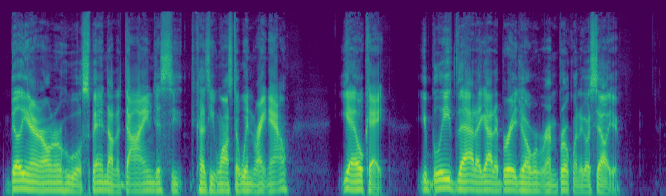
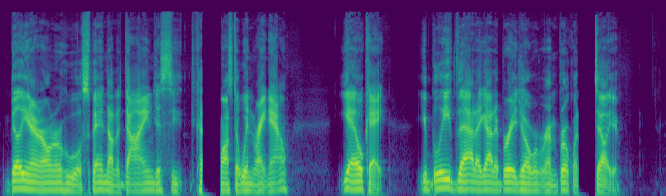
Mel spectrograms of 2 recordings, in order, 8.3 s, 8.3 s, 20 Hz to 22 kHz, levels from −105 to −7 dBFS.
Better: first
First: none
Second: audio cutting out; at 2.5 s and at 7 s

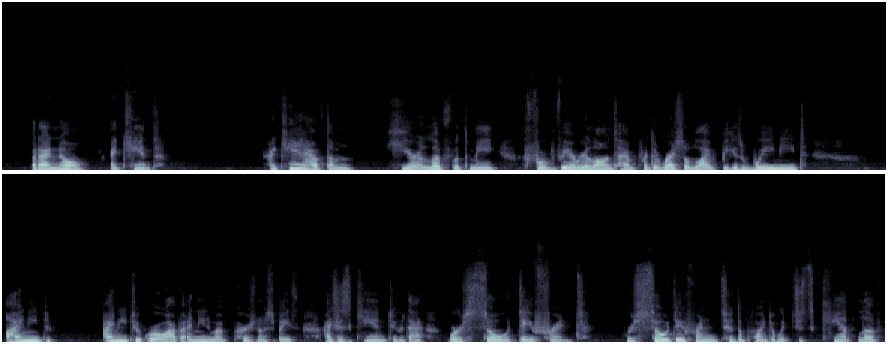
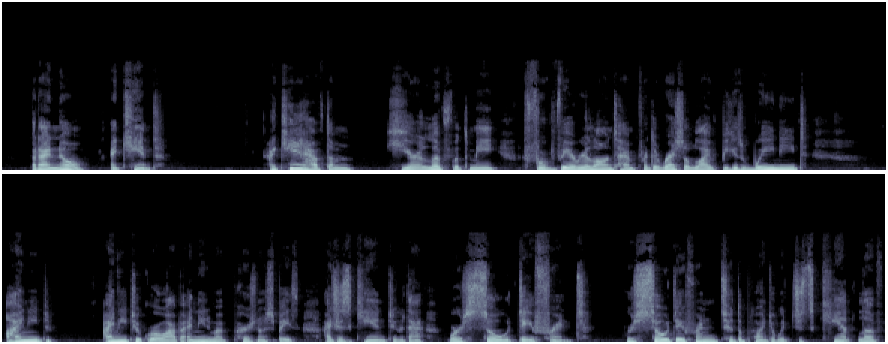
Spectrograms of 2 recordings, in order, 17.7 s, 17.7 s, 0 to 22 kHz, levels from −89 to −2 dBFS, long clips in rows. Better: second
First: muffled; very; fading above 3.5 kHz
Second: none

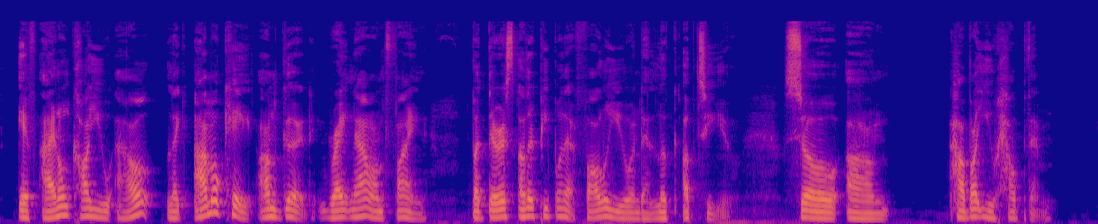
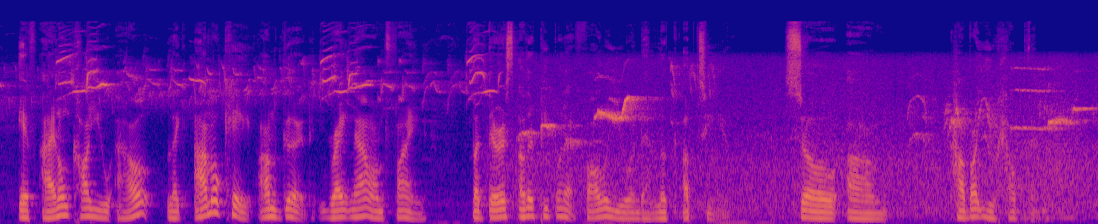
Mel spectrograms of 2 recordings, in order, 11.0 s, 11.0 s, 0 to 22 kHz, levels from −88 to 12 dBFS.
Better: first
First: none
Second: animal sounds; loud; throughout; 3 dB below the speech

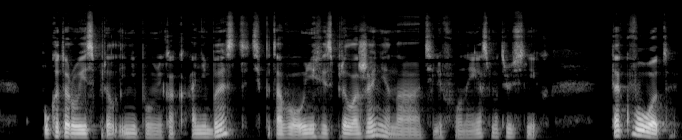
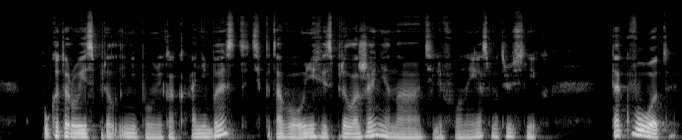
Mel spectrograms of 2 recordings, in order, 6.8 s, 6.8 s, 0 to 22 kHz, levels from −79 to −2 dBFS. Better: second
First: thin; somewhat; fading below 300 Hz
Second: none

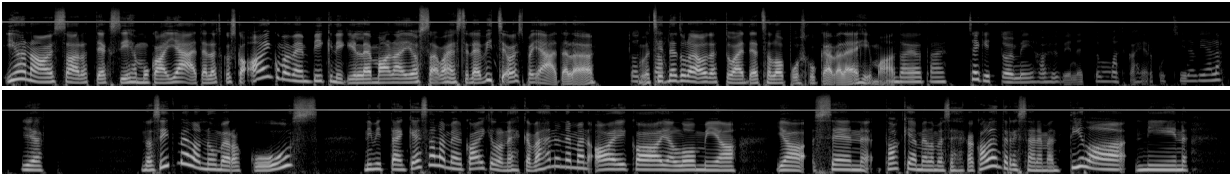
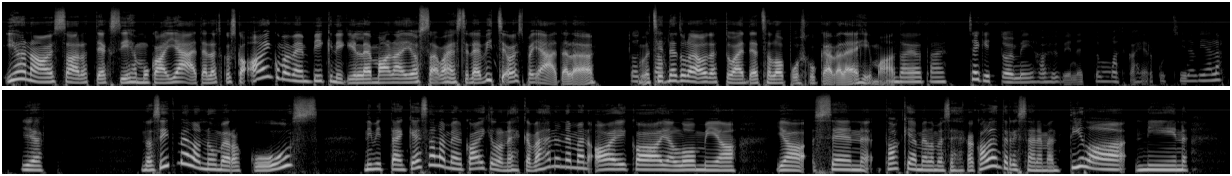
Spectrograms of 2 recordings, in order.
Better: second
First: high-pitched whine; loud; throughout; 8 kHz, 5 dB below the speech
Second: high-pitched whine; faint; throughout; 8 kHz, 35 dB below the speech

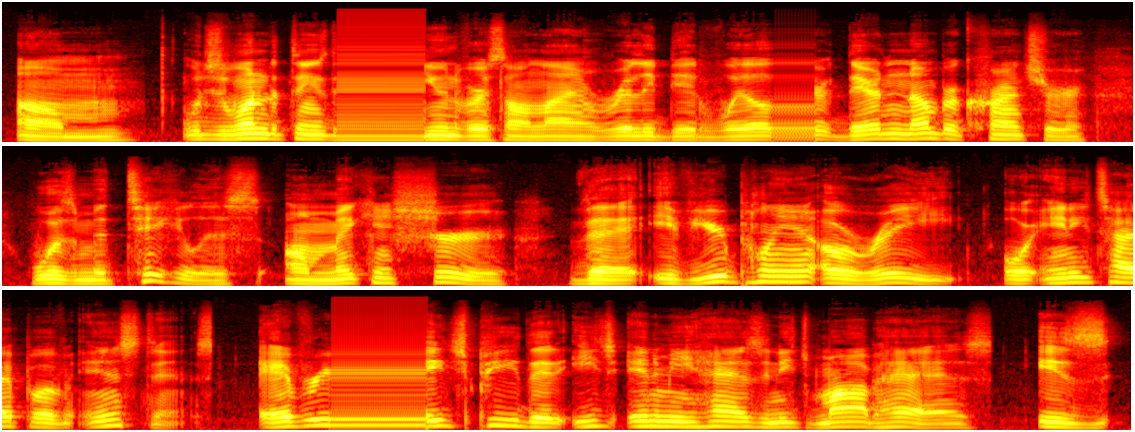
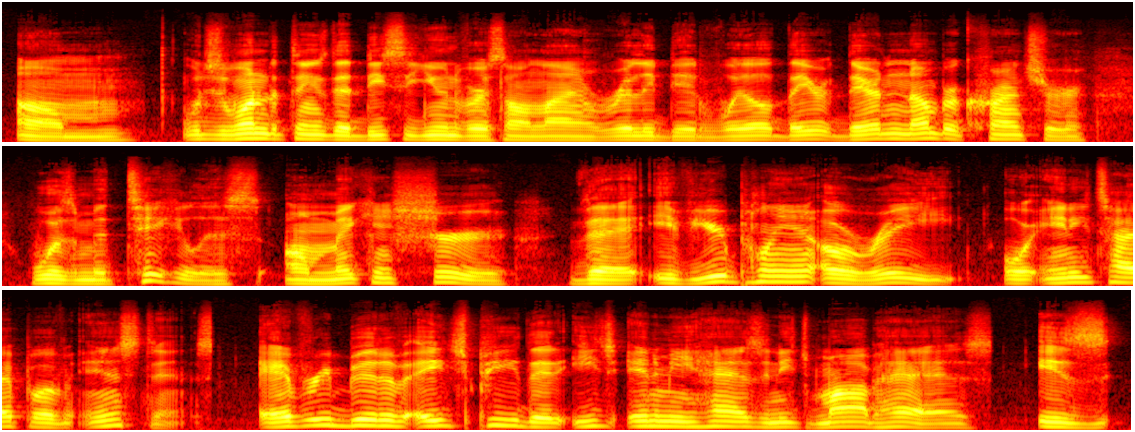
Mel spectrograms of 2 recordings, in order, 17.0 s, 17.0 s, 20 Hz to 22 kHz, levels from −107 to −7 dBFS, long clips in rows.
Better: second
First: audio freezing; at 1.5 s, at 4 s and at 13 s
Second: none

